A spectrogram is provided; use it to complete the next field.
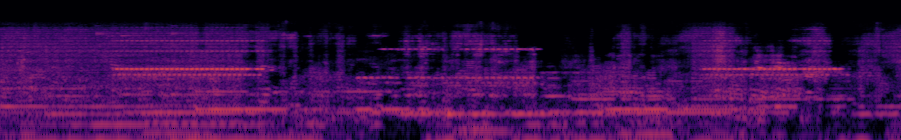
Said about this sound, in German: Telefon gegangen.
